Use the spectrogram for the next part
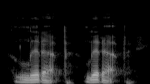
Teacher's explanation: We hear the T in lit as a fast D.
